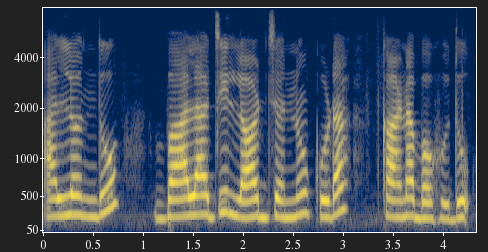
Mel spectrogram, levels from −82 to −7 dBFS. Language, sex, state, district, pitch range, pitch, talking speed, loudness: Kannada, female, Karnataka, Bangalore, 220-255 Hz, 235 Hz, 85 wpm, -14 LUFS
